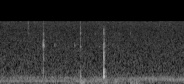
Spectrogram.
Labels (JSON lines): {"label": "anthrophony, boat engine", "recorder": "HydroMoth"}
